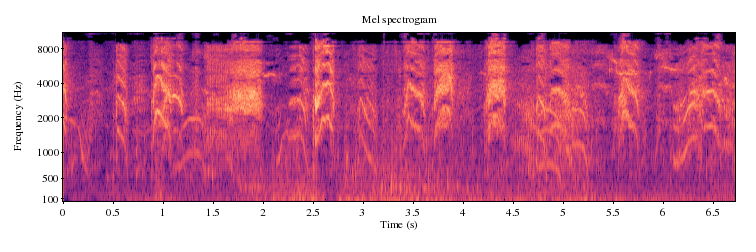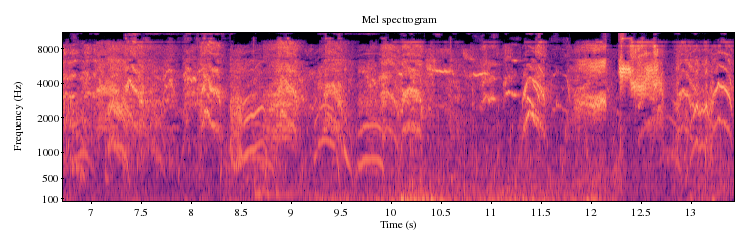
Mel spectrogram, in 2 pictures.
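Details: Parrot giving its own natural chirping sound rather than copied voices; a continuous stream of harsh, rapidly rising and falling squawks and chirps, with dense overlapping notes throughout.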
